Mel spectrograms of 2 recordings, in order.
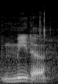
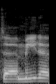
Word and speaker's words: Mido: I keep wanting to call it Mido, and I was told at one point to call it Mido. So I hope that's the correct pronunciation.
